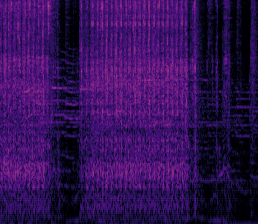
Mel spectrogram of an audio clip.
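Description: A sewing machine stitches fabric in fast, rapid buzzing runs, with a brief pause near the middle and a slowdown toward the end, heard up close at a moderate level.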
